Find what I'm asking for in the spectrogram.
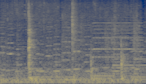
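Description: Garlic sizzling in melted butter in a pan for shrimp scampi, a soft, quiet frying hiss broken by a few light scrapes and taps of a spoon.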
